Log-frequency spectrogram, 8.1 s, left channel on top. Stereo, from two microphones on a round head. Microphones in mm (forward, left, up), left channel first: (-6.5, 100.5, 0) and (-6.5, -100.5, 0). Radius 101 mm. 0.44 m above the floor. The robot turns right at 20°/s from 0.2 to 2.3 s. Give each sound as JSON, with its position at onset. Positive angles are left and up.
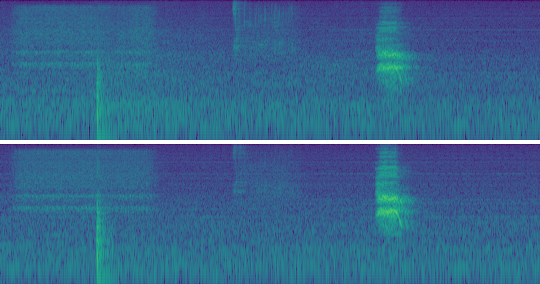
{"t": 1.4, "sound": "a thud", "side_deg": -75, "distance_m": 1.3}
{"t": 3.5, "sound": "crushing", "side_deg": 45, "distance_m": 7.0}
{"t": 5.6, "sound": "a scream", "side_deg": -30, "distance_m": 3.0}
